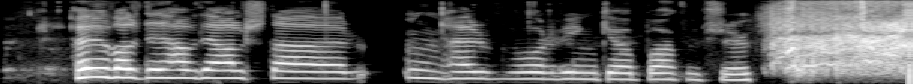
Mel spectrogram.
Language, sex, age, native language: Icelandic, male, 12, Icelandic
